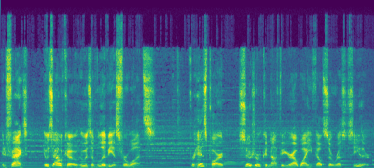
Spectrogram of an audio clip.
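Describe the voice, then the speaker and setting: A man narrates a visual novel in an animated voice that moves up and down freely. He reads like a storyteller on a stream and drops in casual asides. Music plays behind him. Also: medium pitch, moderate pace.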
